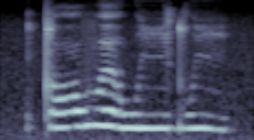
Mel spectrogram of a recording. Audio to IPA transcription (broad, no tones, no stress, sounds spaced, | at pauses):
t ɔ v ɜ w i d w i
